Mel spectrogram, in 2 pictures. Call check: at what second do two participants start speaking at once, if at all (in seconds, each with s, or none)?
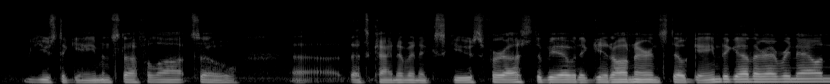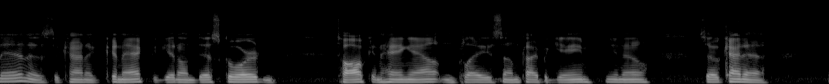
none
